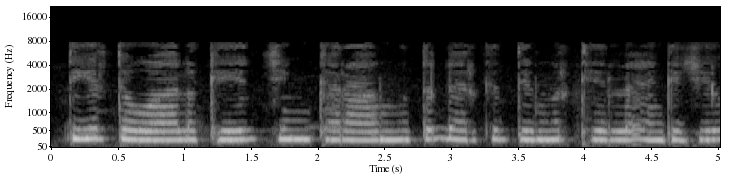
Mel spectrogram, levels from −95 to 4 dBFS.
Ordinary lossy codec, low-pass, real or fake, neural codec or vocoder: AAC, 24 kbps; 19.8 kHz; real; none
